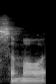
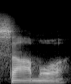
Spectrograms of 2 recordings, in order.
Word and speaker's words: Samoa: And my uncles and dads are like, it's not Samoa, it's Samoa.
